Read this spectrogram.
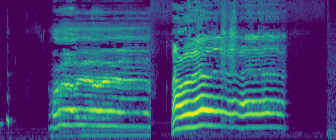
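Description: A cat meows loudly and long.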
